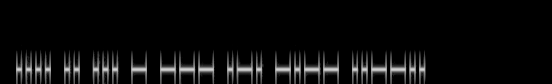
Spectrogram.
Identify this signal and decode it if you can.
Morse code, heard as a keyed tone, about 25 wpm, 700 Hz. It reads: HISTORY?
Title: Sentences from Top 600 Words 25wpm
